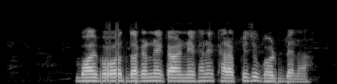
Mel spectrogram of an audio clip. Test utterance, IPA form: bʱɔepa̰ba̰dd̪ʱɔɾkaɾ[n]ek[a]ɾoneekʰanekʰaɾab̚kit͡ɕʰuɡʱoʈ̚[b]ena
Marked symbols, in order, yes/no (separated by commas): yes, yes, yes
